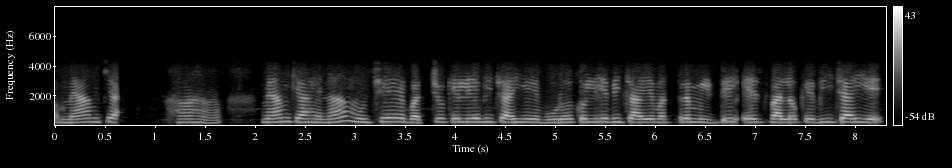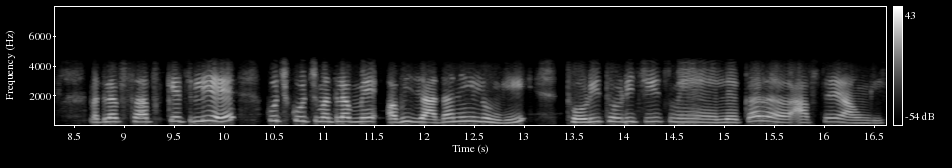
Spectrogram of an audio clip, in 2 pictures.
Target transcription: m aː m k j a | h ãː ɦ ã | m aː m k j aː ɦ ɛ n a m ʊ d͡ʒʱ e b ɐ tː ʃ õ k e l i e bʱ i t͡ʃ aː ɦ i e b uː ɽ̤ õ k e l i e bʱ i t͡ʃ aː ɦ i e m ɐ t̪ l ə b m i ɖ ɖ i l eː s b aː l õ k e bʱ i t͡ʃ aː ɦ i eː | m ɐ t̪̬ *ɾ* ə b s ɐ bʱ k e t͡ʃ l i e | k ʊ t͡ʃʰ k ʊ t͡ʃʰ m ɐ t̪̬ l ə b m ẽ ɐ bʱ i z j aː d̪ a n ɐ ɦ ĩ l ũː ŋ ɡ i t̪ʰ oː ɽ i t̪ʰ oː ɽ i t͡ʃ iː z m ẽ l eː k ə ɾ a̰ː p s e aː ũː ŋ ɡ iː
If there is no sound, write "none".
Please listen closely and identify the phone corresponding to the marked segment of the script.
l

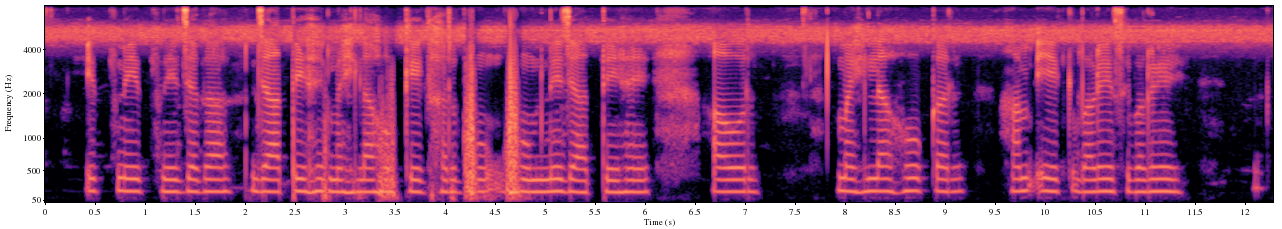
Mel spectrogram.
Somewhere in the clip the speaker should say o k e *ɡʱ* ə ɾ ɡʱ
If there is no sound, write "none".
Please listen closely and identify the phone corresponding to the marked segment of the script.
ɡʱ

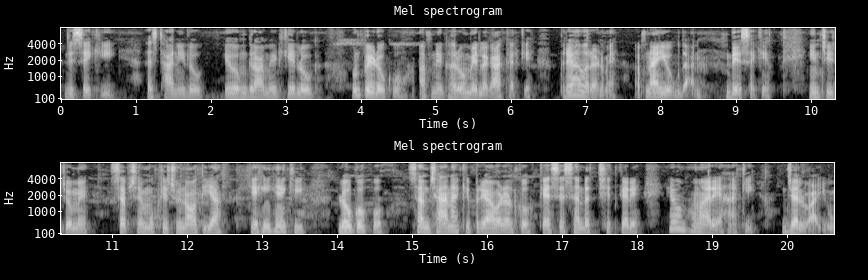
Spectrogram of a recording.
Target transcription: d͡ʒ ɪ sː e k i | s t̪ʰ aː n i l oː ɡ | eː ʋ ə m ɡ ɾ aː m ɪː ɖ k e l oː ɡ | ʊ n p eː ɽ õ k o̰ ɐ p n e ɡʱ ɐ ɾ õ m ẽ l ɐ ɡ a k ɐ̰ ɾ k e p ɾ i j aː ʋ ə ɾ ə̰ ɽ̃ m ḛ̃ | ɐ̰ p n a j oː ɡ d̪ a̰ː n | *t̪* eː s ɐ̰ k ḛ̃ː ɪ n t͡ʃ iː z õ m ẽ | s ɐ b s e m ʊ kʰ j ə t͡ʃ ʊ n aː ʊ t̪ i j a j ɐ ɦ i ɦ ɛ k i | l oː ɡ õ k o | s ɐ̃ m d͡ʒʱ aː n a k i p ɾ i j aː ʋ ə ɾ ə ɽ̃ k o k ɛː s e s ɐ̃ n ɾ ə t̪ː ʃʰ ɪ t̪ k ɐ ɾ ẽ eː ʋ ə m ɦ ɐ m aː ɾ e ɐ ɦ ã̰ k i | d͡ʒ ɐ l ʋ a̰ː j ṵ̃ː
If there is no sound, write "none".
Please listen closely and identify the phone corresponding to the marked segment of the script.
d̪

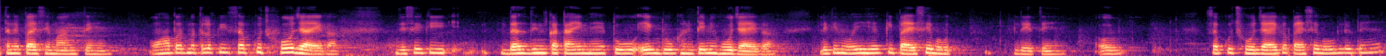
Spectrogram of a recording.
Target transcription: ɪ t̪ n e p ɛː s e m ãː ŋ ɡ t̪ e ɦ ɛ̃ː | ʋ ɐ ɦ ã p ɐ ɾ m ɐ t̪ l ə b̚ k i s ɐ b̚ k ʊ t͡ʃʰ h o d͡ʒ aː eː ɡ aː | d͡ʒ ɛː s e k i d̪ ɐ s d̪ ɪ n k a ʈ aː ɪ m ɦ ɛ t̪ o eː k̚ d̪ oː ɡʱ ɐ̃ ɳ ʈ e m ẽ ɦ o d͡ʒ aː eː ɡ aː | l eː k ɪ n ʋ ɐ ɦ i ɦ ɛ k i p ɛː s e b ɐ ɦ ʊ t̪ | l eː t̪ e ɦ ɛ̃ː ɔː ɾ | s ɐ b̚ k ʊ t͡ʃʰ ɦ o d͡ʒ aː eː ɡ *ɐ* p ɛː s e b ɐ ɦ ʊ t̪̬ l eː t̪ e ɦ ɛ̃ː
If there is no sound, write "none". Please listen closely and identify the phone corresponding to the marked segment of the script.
a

